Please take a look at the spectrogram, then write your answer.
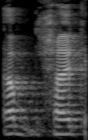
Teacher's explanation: ഹാ വ്യക്തമാക്കി ശരിക്ക് അതിന്റെ മഖ്റജിൽ നിന്ന് തന്നെ, തൊണ്ടയുടെ മധ്യത്തിൽ നിന്ന് തന്നെ ഹാ ഉച്ചരിക്കുക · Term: ഹൽഖിയായ അക്ഷരമാണ്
